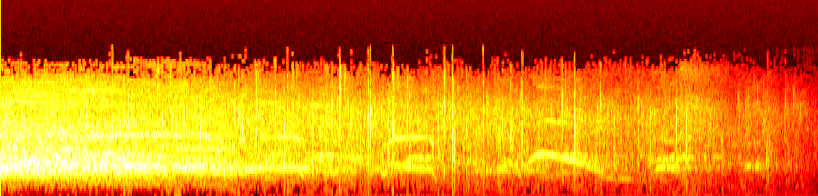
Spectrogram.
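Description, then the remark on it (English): An audience gives the Lord a shout and a clap offering, a dense, sustained wave of applause with scattered voices calling out over it, gradually thinning and fading toward the end. “Give the Lord a shout and a clap offering.”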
